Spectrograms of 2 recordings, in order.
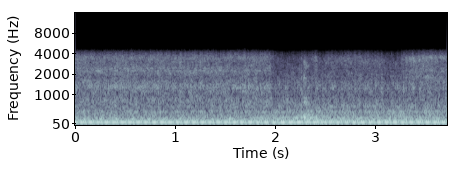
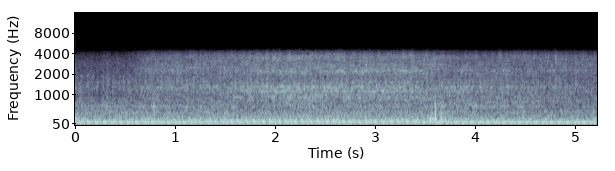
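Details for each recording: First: Duramax with ZF6 manual transmission, after a clutch master cylinder modification, pedal pushed by hand to the floor: diesel idle with a steady low rattle as the pedal goes down, meaning the clutch now releases fully; before the mod it didn't rattle. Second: Duramax diesel with ZF6 manual transmission idling after clutch master cylinder modification, clutch pedal pushed by hand about 45 degrees: loose chattering clutch rattle over the low engine drone; before the mod it did not rattle.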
